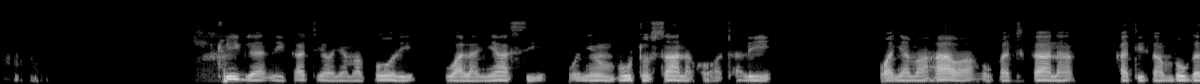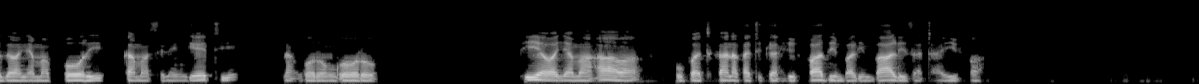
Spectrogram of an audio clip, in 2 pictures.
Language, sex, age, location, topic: Swahili, male, 25-35, Dar es Salaam, agriculture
